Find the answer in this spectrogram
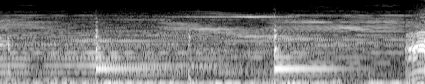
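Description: Tanpura drone in a Hindustani classical recital: strings plucked one after another and left ringing in a pause between sung phrases.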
